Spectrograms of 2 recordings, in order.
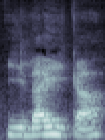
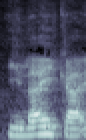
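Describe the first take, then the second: First: The first vowel is an i sound. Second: The first vowel is an i sound.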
